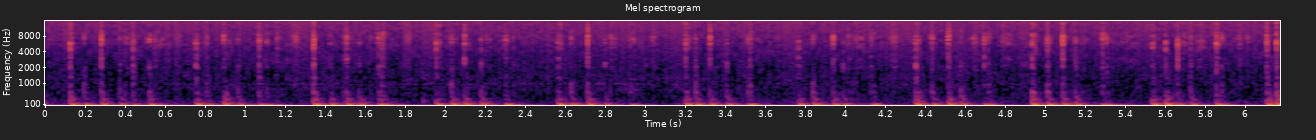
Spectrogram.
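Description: Fingertips of both hands tap on a flat wooden chess board with light and dark inlaid squares. The taps come as quick rolling bursts of soft, low, dull thuds, repeating at a steady pace with short pauses between bursts. Each tap dies away almost at once with no ring.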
